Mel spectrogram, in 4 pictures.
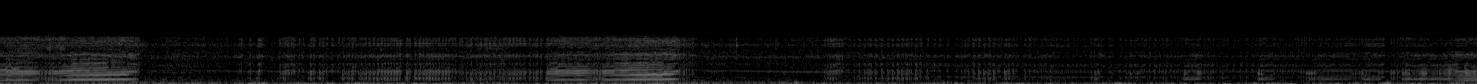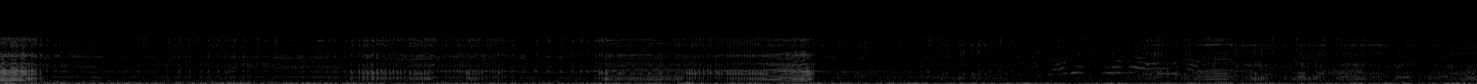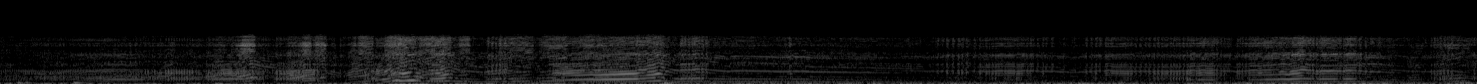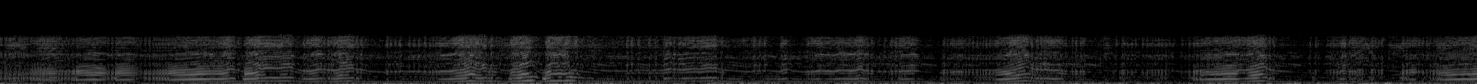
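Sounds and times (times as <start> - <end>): two-stroke motorcycle engine revving: 0.0 - 59.0.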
